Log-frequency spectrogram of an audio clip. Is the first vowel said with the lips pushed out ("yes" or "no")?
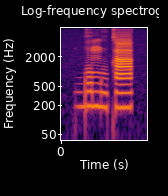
yes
